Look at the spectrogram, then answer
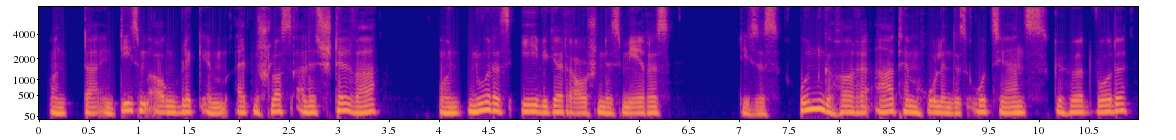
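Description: Gravelly, dark-voiced male narrator. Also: medium pitch, dry recording, clean studio sound. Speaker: audiobook narrator. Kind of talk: scripted narration of a classic novel.

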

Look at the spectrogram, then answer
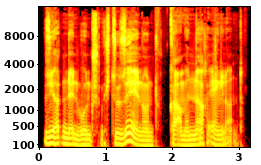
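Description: A coldly mocking aristocratic lord, read by a man in a dark, gravelly voice. His speech is measured and sneering and sounds dry and close. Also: on the low side, no echo. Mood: smooth.

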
